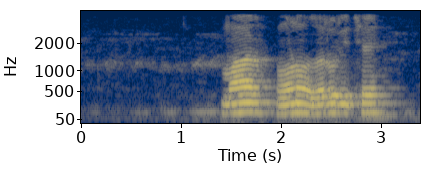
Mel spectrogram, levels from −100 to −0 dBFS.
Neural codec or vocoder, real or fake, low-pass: none; real; 3.6 kHz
